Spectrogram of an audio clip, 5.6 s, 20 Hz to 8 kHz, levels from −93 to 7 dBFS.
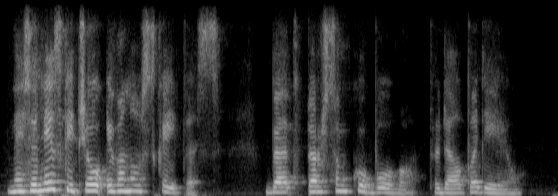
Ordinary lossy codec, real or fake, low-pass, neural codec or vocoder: Opus, 32 kbps; fake; 7.2 kHz; codec, 44.1 kHz, 3.4 kbps, Pupu-Codec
